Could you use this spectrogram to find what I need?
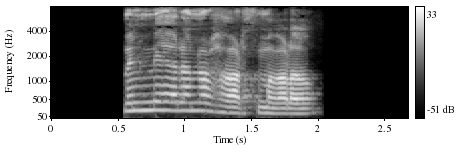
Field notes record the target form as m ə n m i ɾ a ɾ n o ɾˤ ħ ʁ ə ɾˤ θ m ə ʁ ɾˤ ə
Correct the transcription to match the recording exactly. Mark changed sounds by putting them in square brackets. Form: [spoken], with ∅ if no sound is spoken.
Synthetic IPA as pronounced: m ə n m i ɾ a [∅] n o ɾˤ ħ ʁ ə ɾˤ θ m ə ʁ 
